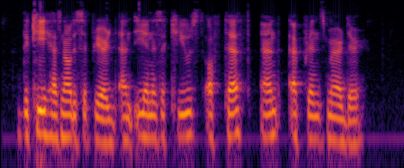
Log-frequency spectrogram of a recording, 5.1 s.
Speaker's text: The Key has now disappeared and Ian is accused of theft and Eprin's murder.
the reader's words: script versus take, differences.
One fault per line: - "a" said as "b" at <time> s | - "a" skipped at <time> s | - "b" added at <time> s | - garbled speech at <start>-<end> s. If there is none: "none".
none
